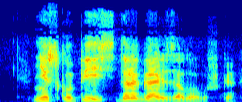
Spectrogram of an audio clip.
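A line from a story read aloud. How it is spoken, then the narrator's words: Laughing reply. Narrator (Russian): смеясь, отвечал Суни-кун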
